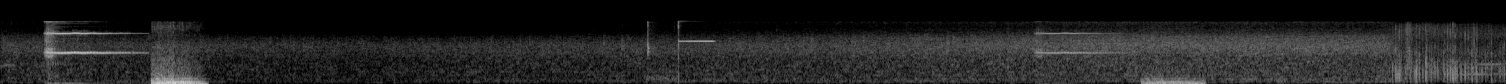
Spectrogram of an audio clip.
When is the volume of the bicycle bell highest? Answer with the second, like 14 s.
1 s.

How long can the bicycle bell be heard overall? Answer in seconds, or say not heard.
4 s.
